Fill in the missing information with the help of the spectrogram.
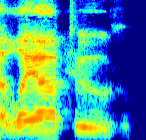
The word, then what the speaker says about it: Latu: It's is it Latu? Is that how you say it? – Yeah, Latu. Latu.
